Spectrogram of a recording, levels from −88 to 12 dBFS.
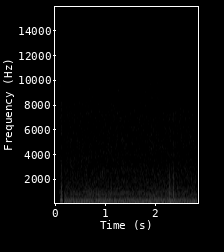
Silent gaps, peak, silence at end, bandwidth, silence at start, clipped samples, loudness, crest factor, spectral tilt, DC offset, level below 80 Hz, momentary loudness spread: none; -48 dBFS; 0.05 s; 11 kHz; 0.1 s; under 0.1%; -66 LUFS; 18 dB; -4.5 dB/octave; under 0.1%; -90 dBFS; 1 LU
